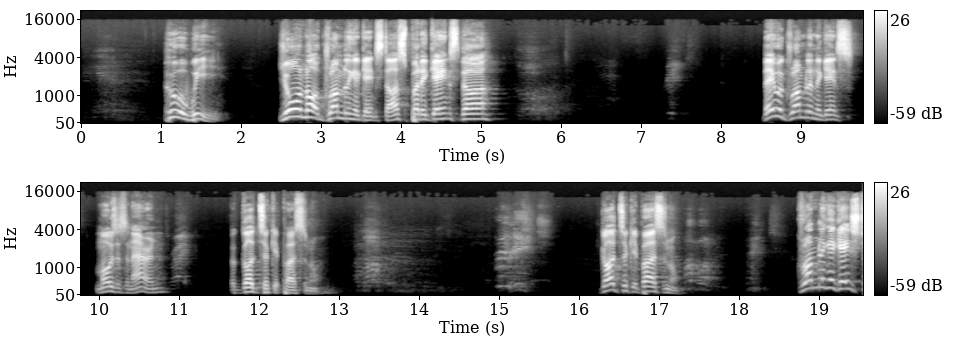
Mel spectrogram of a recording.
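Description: A young man preaches with animation into a microphone, in bursts with pauses.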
